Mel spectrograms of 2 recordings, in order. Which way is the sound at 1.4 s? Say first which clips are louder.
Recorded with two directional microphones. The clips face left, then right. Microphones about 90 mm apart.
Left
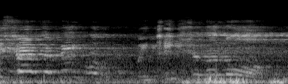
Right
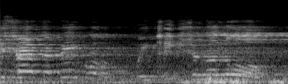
Right 1 dB; 30° right (ahead or behind).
